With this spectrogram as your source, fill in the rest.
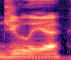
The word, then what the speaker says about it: Gulia: Spelled with a G, pronounced Julia.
